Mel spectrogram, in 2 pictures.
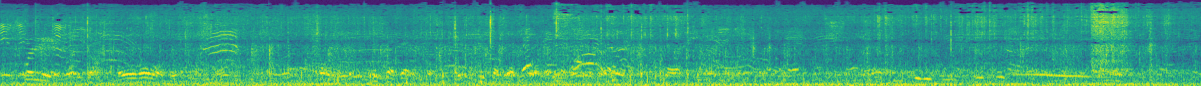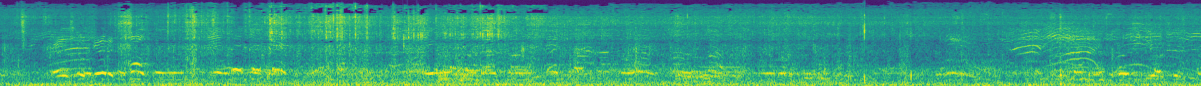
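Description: Adults chatter close by outdoors.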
